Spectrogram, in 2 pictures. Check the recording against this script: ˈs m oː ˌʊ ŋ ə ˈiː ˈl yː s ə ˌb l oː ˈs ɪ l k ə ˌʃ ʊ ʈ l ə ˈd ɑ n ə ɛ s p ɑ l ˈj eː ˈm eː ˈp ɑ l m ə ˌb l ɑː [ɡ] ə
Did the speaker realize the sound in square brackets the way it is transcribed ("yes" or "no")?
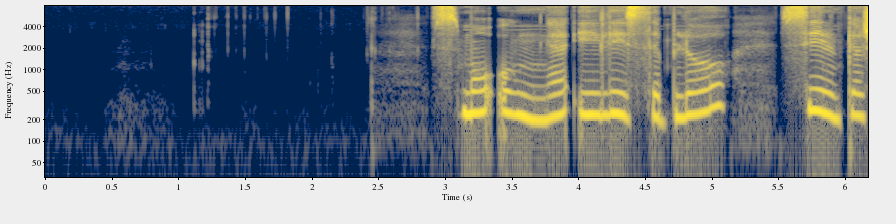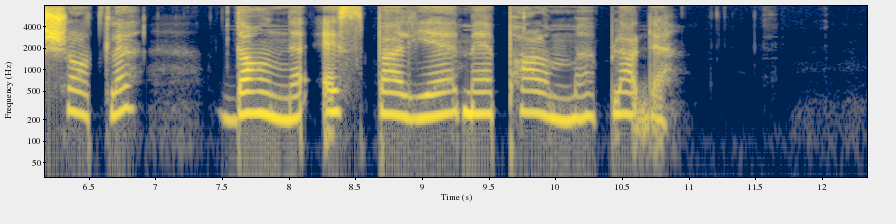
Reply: no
